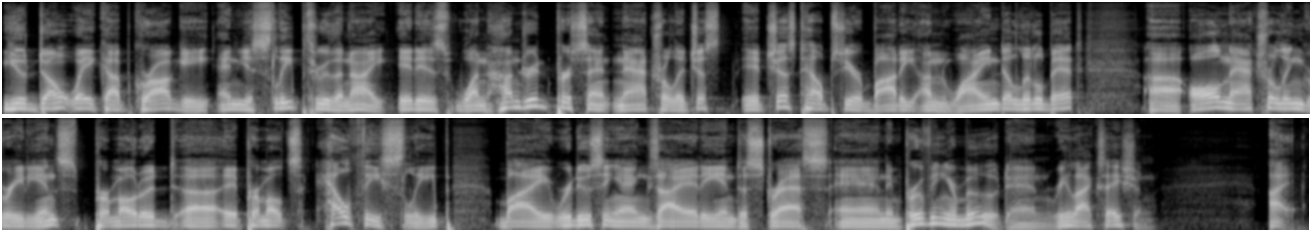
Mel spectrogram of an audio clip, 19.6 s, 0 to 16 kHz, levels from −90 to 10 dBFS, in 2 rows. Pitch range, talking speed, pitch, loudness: 95-125 Hz, 145 wpm, 105 Hz, -16 LUFS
